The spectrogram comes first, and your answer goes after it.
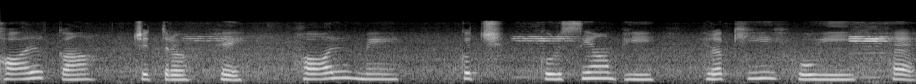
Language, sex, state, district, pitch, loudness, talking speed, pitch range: Hindi, female, Madhya Pradesh, Dhar, 245 Hz, -15 LUFS, 80 wpm, 230-270 Hz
